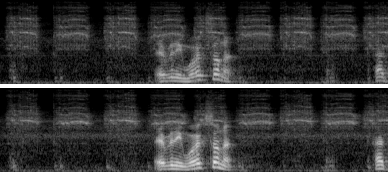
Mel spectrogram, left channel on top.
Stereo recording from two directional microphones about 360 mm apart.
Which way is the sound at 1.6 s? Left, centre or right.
Centre.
